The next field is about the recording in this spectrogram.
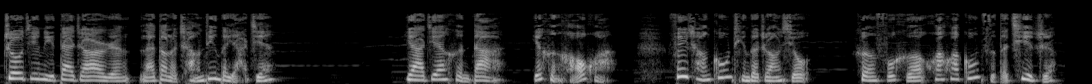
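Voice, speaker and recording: A woman reads dramatic fiction as a storyteller, with a very varied melody. Her voice is slightly husky and sits in a roomy sound. Soft music plays behind her. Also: medium pitch, very animated, normal speed. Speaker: audiobook narrator. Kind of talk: scripted novel narration, dramatic audio fiction. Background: faint background music.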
